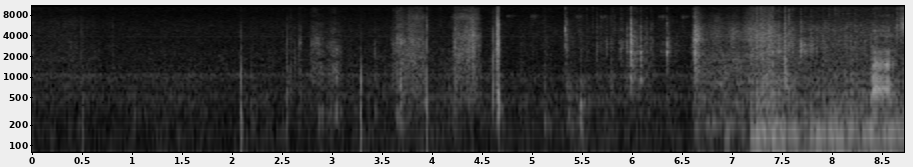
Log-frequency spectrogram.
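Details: Toyota Kijang 7K, emission control module test: a few clicks, then engine fires and holds steady even idle on the known-good module, unlike the faulty module that could not hold idle.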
